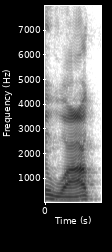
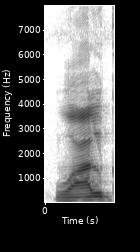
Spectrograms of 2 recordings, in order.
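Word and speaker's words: walk: वाक, इसको हम क्या पढ़ेंगे, वाक पढ़ेंगे, ना कि वाल्क।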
